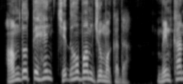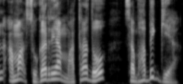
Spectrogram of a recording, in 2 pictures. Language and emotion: Santali, surprised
